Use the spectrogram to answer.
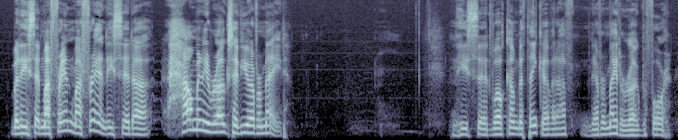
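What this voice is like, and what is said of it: Southern drawl. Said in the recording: “I'll continue in my southern drawl”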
